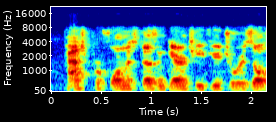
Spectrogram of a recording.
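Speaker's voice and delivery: rushed, loud, rattled-off fine-print disclaimer style. Giving an income disclaimer the way all disclaimers do, rattled off really fast. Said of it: "I said that really fast, just like they do in all the disclaimers".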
